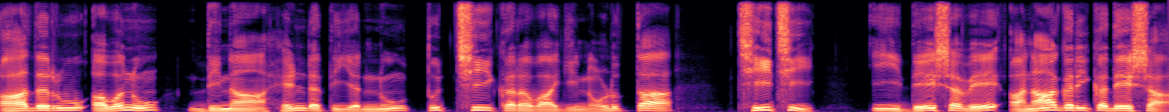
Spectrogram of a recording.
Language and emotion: Kannada, neutral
